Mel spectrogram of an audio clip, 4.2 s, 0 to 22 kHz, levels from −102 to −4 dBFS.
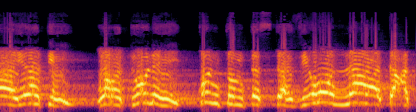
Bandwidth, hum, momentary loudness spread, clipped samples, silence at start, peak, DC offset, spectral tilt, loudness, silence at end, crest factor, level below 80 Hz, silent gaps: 9.2 kHz; none; 5 LU; under 0.1%; 0 s; -2 dBFS; under 0.1%; -5 dB/octave; -12 LUFS; 0 s; 10 dB; -62 dBFS; none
